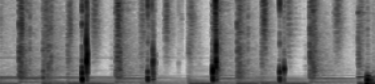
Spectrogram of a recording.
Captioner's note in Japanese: 靴音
